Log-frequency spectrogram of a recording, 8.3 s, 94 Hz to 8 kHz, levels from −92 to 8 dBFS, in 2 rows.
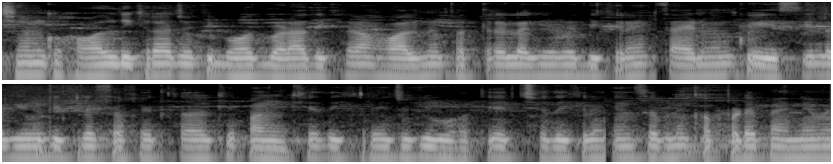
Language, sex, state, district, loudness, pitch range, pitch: Hindi, male, Andhra Pradesh, Krishna, -27 LUFS, 110-115 Hz, 115 Hz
